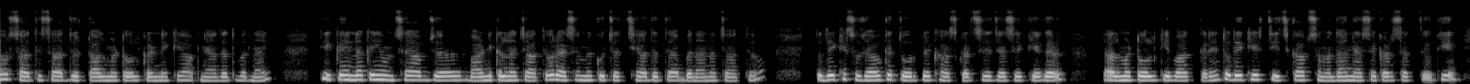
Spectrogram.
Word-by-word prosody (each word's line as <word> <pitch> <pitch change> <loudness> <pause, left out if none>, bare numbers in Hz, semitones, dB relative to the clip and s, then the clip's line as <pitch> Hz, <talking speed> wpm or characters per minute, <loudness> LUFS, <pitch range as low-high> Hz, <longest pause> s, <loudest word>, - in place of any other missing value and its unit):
और 240 0 +1
साथ 190 -6 -1
ही 195 - -2
साथ 190 -1 -1
जो - - +4
टालमटोल 180 0 0
करने 180 0 -1
की 195 +2 -7
आपने 185 -2 -5
आदत 175 +2 -4
बनाई 185 +3 -4 0.5
कि 250 -5 +3
कहीं 220 0 +4
न 210 +1 +4
कहीं 220 +1 +4
उनसे 205 0 +1
आप 200 -1 +1
जो 190 0 +4
है 195 0 +1
बाहर 175 0 0
निकलना 190 0 +3
चाहते 190 +1 -2
हो 220 - +6
और 215 - +5
ऐसे 195 +1 -1
में 195 0 +1
कुछ 195 0 -1
अच्छी 185 +1 -4
आदतें 180 +1 -1
आप 185 - +1
बनाना 170 0 -2
चाहते 175 0 -7
हो। 275 +11 -8 0.5
तो - - +3
देखिए, 210 +4 +2
सुझाव 195 -2 +2
के 225 - +2
तौर 185 -1 +3
पे 195 - +3
खास 180 -2 -3
कर 170 - +1
से 190 -1 0
जैसे 180 0 -1
कि 185 0 -3
अगर 180 +3 +3 0.4
टालमटोल 190 0 +4
की 190 - +4
बात 185 0 0
करें 185 +5 -1
तो 230 - +3
देखिए, 210 +1 +4
इस 220 - -1
चीज़ 190 0 0
का 200 - -1
आप 195 - 0
समाधान 185 0 -1
ऐसे 180 +1 -2
कर 180 -1 -1
सकते 185 -1 -5
हो - - 0
कि 215 +3 +1
190 Hz, 250 wpm, -23 LUFS, 180-200 Hz, 0.5 s, हो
